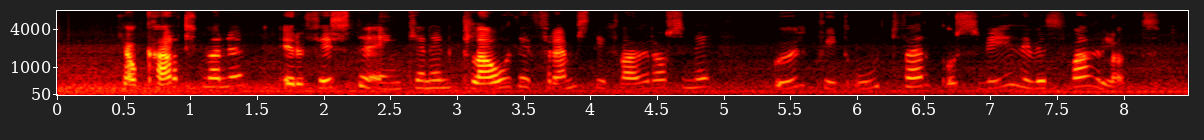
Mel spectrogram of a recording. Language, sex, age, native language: Icelandic, female, 50-59, Icelandic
